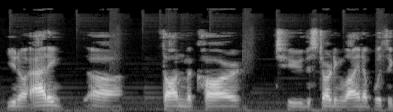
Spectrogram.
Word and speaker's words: Maker: Makar. I think that's how you pronounce his real name. – Really? – Yeah. – Oh, it's not Thon Maker? – Nope.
